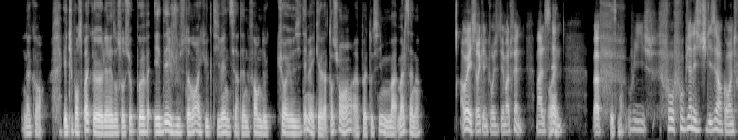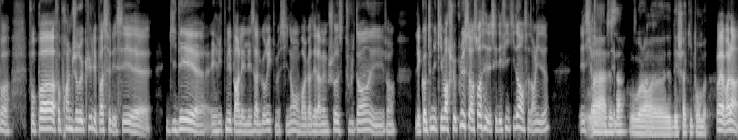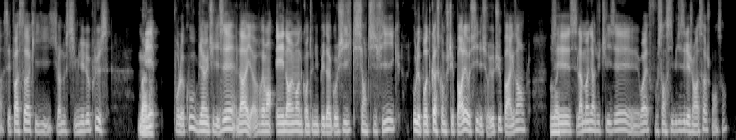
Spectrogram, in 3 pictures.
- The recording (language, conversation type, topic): French, podcast, Comment cultives-tu ta curiosité au quotidien ?
- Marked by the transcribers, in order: stressed: "curiosité"; "malsaine-" said as "malfaine"; sigh; stressed: "énormément"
